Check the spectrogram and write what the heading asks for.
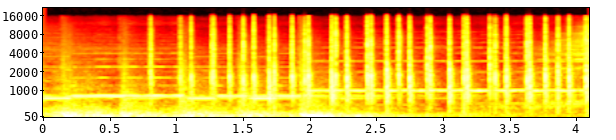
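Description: Background music from a TV drama's score: a held tone under quick percussive taps that speed up and crowd together from about a second in.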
